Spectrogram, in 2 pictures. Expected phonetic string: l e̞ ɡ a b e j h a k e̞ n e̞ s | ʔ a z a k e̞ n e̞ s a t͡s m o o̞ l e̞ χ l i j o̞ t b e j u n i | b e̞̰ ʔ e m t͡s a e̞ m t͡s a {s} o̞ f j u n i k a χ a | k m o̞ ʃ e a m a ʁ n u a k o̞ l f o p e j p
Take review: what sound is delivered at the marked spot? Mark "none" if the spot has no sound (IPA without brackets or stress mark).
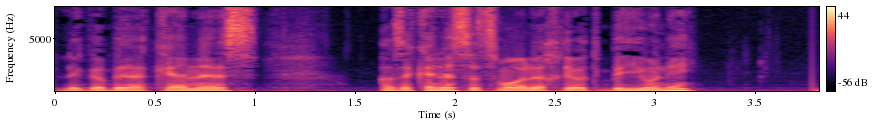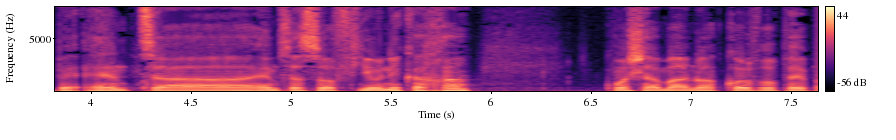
s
